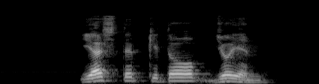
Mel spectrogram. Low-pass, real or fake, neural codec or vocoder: 9.9 kHz; real; none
